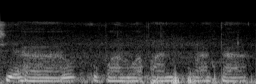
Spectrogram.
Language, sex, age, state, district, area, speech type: Manipuri, male, 60+, Manipur, Kakching, rural, spontaneous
